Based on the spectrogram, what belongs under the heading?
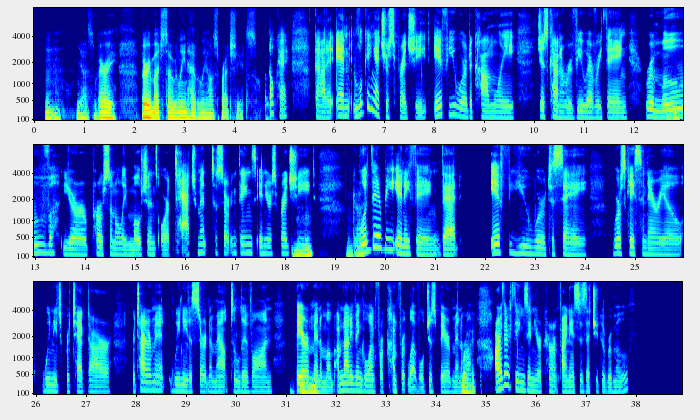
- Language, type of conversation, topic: English, advice, How can I reduce anxiety about my financial future and start saving?
- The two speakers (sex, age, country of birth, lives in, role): female, 55-59, United States, United States, advisor; male, 55-59, United States, United States, user
- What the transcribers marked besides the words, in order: other background noise; drawn out: "remove"; tapping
